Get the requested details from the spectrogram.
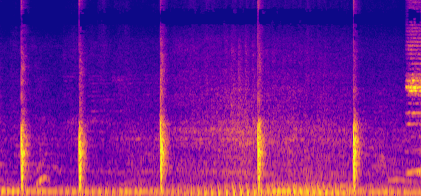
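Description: A wooden cricket bat knocks sharply against a surface, several times.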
